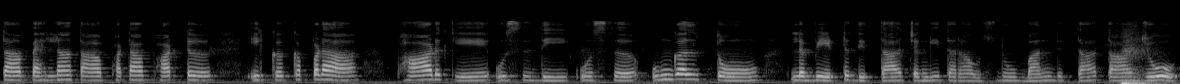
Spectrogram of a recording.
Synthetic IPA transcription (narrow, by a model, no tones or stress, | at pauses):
t̪ãːpɛɦlãːt̪ãːpʰəʈaːpʰəʈ | ɪkːəpɽaː | pʰaːɽkeːʊsd̪iːʊsʊŋɡəlt̪õː | ləbeːʈd̪ɪt̪ːaːt͡ʃəŋɡiːt̪əɾãːʊsnũːbə̃nd̪d̪ɪt̪ːaːt̪ãːd͡ʒoː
